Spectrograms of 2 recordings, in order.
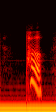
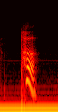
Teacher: it's comes like per so when it is coming like per the vocal chords they are not vibrating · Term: unvoiced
